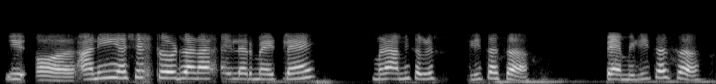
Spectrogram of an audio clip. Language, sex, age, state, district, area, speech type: Goan Konkani, female, 30-45, Goa, Quepem, rural, conversation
